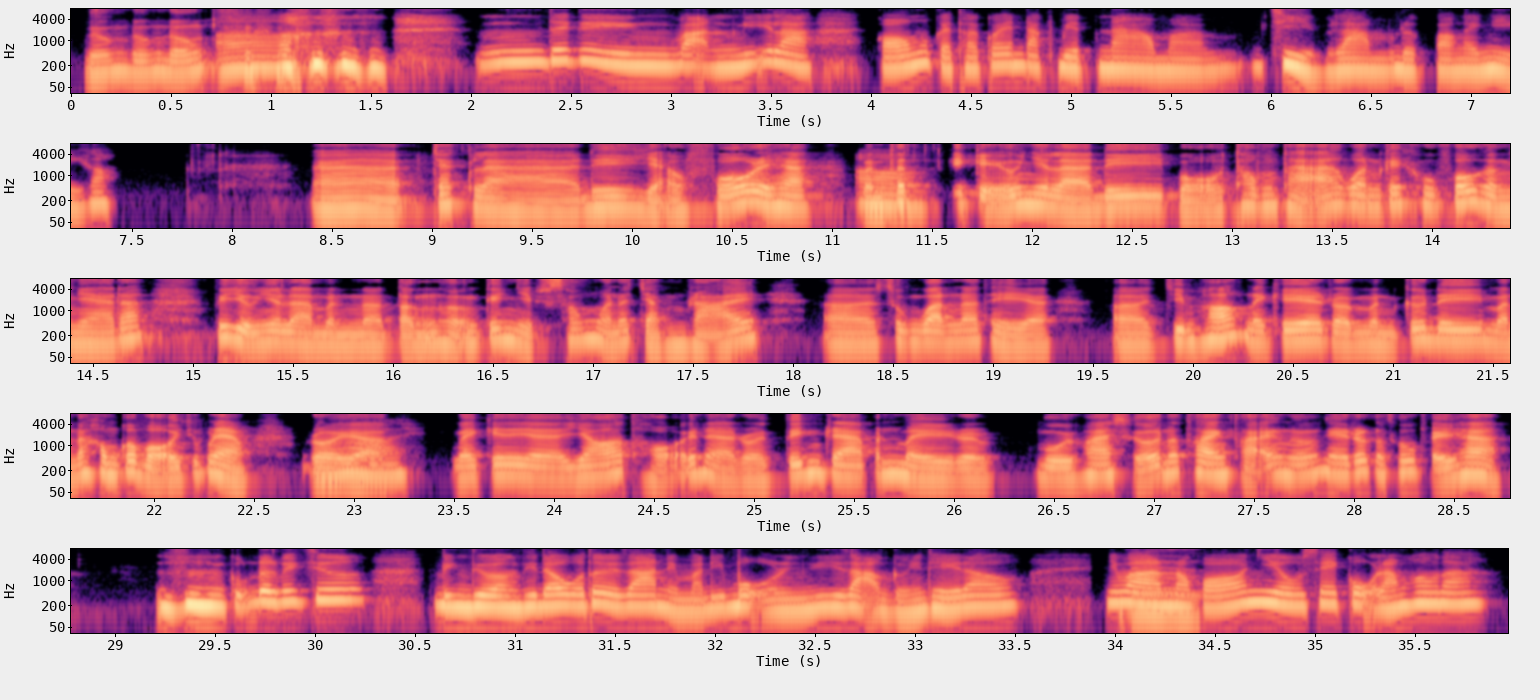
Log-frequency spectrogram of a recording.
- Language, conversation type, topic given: Vietnamese, podcast, Một ngày nghỉ lý tưởng của bạn trông như thế nào?
- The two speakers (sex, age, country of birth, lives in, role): female, 30-34, Vietnam, Vietnam, host; male, 30-34, Vietnam, Vietnam, guest
- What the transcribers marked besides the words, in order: chuckle; tapping; chuckle; distorted speech; chuckle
